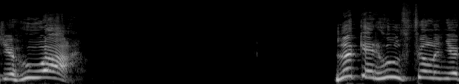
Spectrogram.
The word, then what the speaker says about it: Yahuah: And those who rather say Yahweh, pronouncing the letter E like A, that's a European construct. It's Yahuah.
